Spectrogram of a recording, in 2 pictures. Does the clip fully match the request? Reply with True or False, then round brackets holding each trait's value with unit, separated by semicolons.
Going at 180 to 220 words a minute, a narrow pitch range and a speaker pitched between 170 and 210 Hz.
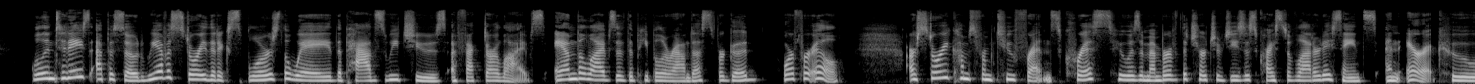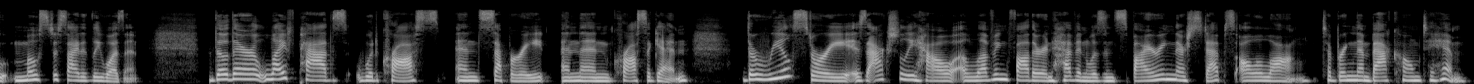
False (195 wpm; 4.8 semitones; 190 Hz)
